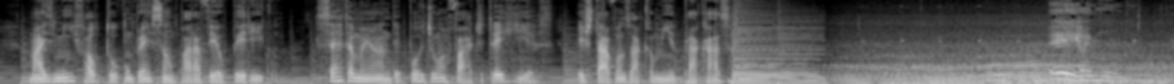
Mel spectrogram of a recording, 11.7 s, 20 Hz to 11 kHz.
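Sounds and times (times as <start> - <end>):
speech: 0.3 - 7.6, 10.5 - 11.3
car engine humming while driving: 8.2 - 11.7.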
